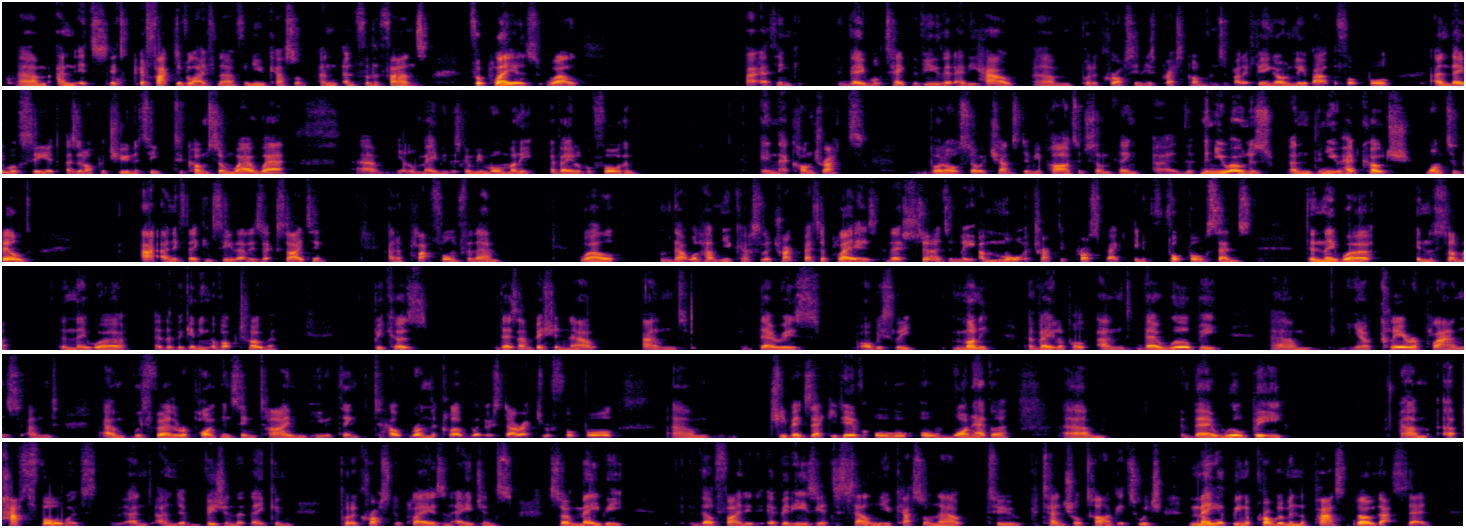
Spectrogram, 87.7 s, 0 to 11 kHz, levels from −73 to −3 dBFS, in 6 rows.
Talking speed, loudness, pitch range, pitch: 160 wpm, -27 LUFS, 95-110 Hz, 100 Hz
